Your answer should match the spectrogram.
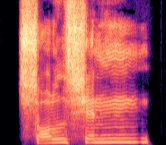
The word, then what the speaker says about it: Solzhenitsyn: Solzhenitsyn.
